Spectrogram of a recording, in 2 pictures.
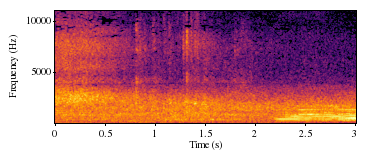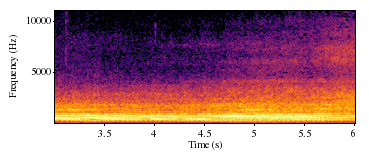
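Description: Steady outdoor street noise, then about two seconds in a train horn sounds one long chord of several notes, held for about four seconds.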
